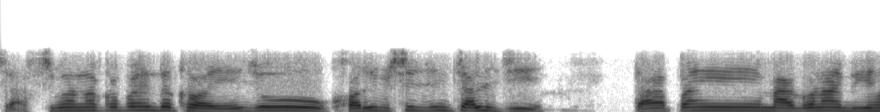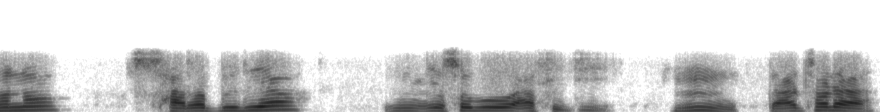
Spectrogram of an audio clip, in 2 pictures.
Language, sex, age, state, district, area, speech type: Odia, male, 60+, Odisha, Jajpur, rural, conversation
